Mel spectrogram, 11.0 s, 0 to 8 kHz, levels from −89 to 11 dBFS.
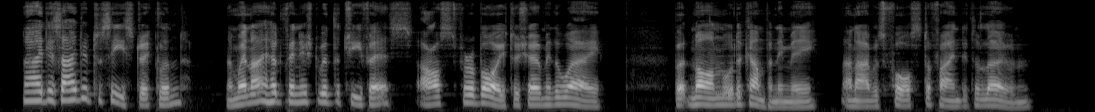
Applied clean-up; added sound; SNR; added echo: neural mask model DeepFilterNet 3.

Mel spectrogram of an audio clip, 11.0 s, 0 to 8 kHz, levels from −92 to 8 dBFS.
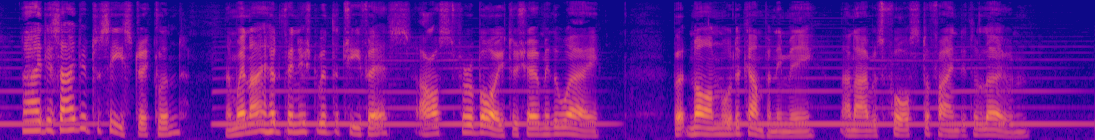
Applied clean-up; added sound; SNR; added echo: none; Wind instrument, woodwind instrument; 14 dB; none.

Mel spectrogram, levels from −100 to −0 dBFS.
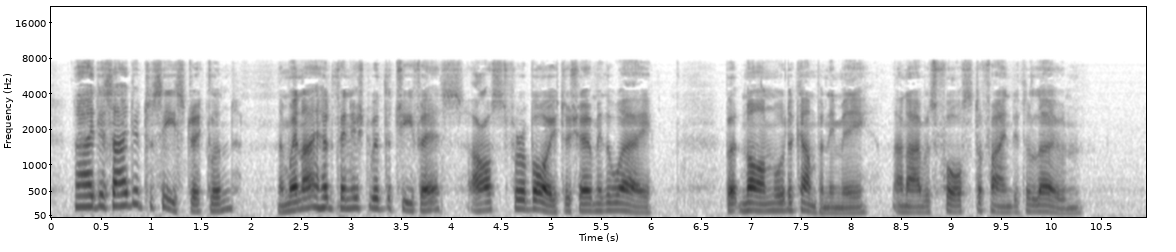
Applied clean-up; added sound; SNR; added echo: none; none; none; none.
